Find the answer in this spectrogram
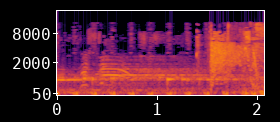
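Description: Electrical sparks crackling and hissing. The sound starts suddenly and loudly about three-quarters of the way in and keeps going, over a low, steady music drone.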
